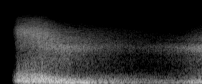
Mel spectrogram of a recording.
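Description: Whoosh sound effects, a deep rumble with a hiss on top: the first starts suddenly and fades away over about a second, and a second one swells up near the end.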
